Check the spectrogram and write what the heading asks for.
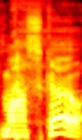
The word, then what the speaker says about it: Moscow: No, and that's cow. Whereas Moscow, ironically, not pronounced cow.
